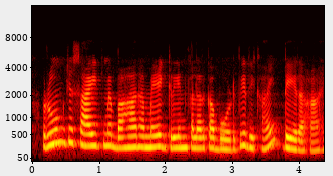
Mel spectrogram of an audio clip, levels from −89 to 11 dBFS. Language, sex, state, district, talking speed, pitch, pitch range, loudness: Hindi, female, Uttar Pradesh, Hamirpur, 220 wpm, 230 Hz, 220-265 Hz, -23 LUFS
